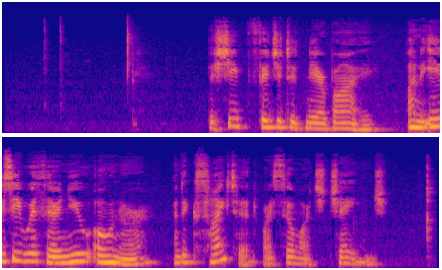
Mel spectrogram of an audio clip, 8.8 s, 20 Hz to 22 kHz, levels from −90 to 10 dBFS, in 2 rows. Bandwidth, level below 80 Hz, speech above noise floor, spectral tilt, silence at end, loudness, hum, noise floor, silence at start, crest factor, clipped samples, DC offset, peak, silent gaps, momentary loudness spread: 13 kHz; -56 dBFS; 48 dB; -4.5 dB/octave; 0.1 s; -17 LUFS; none; -64 dBFS; 1.25 s; 16 dB; under 0.1%; under 0.1%; -2 dBFS; none; 17 LU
